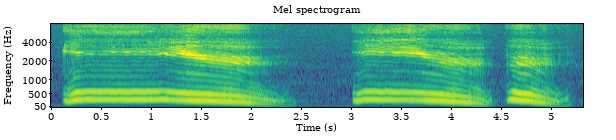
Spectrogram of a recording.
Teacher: I first produce cardinal number 1, E, and then I round my lips. E, E, is cardinal number 9, a rounded front vowel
